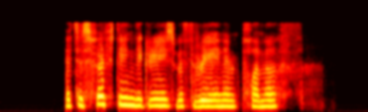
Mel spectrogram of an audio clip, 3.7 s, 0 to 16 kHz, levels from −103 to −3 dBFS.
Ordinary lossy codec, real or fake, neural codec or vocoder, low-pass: none; fake; codec, 16 kHz, 2 kbps, FreqCodec, smaller model; 7.2 kHz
